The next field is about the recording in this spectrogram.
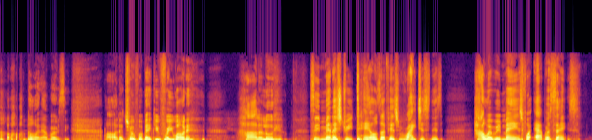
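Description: A man talks at a fairly high pitch and a fairly slow pace, his pitch swinging very widely and his loudness rising and falling sharply. He leaves long, frequent pauses, and the sound is dry and close with no echo. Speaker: pastor. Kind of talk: sermon with call-and-response to the congregation. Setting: church service with congregation. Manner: conversational, repetitive preaching, peppered with 'amen' and 'say amen to that'; informal, folksy, laughs often.

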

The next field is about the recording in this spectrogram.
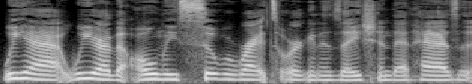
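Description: A woman with an American accent speaks at a fairly low pitch in a monotone, flat intonation. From Detroit, Michigan. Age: 30s. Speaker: civil rights organization director. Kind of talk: interview.

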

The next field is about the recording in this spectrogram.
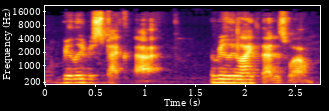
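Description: A woman speaks at a medium pitch with an American accent. Her voice is somewhat breathy. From Colorado, Aurora. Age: 20s. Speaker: college soccer player. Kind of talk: casual interview.

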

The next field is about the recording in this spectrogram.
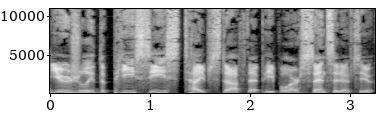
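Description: In a raised, projected voice, a man with an American accent speaks at a moderate pace in a high pitch with a bright, sharp tone and ordinary pitch variation, the sound dry and close with no echo. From Michigan, Detroit area. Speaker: stand-up comedian. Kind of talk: casual chat.

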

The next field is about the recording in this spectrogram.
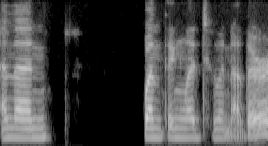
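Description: A woman with a Canadian accent speaks at medium pitch in a dark, mellow tone with ordinary pitch variation, the sound dry and close with no echo. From Ontario, Peel region (Mississauga, Brampton). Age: 30s. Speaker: drug user advocate. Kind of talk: interview testimony.

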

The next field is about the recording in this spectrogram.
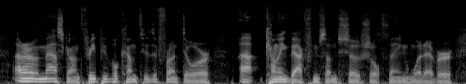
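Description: A man's fairly low voice with lively intonation at a fairly quick pace, on a very clean recording with a silent background. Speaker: podcast co-host, fitness business owner. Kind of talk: casual chat. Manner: fast.

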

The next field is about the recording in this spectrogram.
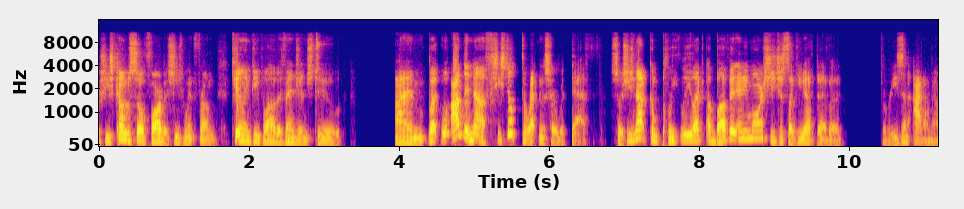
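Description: A man speaks at a very fast pace and medium pitch, with very wide pitch swings and vocal fry. The sound is dry and close with no echo, over a quiet background. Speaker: co-host. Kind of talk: casual chat.

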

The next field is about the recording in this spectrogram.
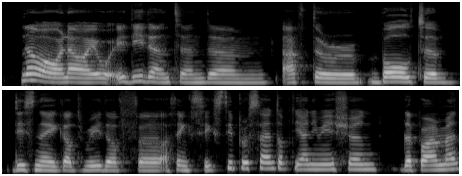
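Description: Over a quiet background, a woman with an Italian accent speaks fairly slowly in a dark, mellow, fairly low voice with fairly even intonation. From Italy, Milan. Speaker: animation director. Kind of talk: interview. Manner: halting.

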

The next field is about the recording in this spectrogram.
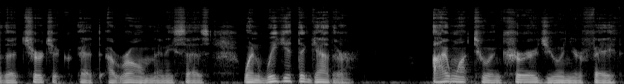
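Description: In a Midwestern American accent, a man speaks at a moderate pace with a fairly low pitch and ordinary pitch variation, on a very clean recording with a silent background. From small-town Illinois. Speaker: missionary and ministry director. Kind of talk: interview. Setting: studio.

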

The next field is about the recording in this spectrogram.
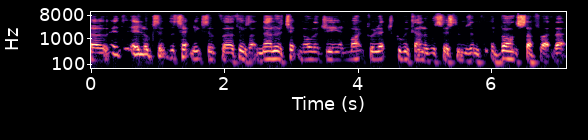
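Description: The voice is somewhat breathy with a dark, mellow tone and ordinary pitch variation, moving at a fairly quick pace with hardly any pauses. The sound is dry and close, with no echo. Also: man, fairly high pitch for a man. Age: 80s+. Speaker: author. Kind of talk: interview. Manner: halting.

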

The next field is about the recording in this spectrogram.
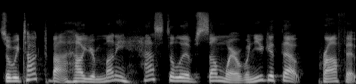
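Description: A man with a Midwestern US accent speaks with lively intonation against a quiet background, the sound dry and close with no echo. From US Midwest. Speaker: podcast host, financial planner. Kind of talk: interview, conversational podcast.

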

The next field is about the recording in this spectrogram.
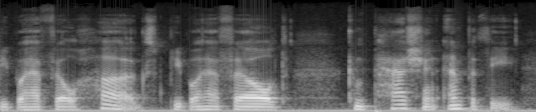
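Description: A man speaks at a moderate pace in a very deep, low voice with vocal fry. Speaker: trial lawyer. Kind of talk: interview, telling case stories.

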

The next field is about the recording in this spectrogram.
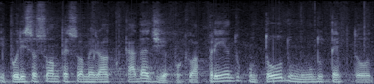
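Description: A man with a fairly low voice talks while noticeable background noise runs underneath. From Belém, Pará, northern Brazil. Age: 50s. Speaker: investor and entrepreneur. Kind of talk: casual interview. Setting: corporate office space.

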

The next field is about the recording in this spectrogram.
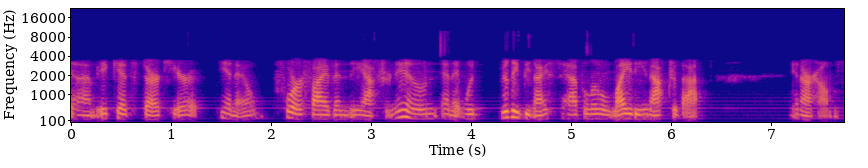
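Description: A woman with an American accent has an unremarkable speaking voice, fairly low in pitch with ordinary pitch variation. She talks at a fairly quick pace. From rural farming region, US. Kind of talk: interview.

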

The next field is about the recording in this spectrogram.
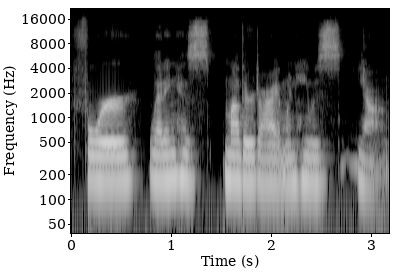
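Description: In a plain, everyday voice, a woman speaks at a fairly slow pace on a very clean recording with a silent background. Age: 40s. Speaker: podcast host. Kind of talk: casual monologue, personal testimony and book reading.

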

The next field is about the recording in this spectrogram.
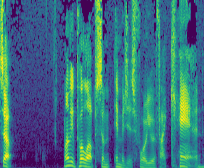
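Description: A man talks in an animated tone, his pitch swinging very widely. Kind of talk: pitchman patter. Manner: mock-barker carnival pitch, sarcastic, animated.

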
